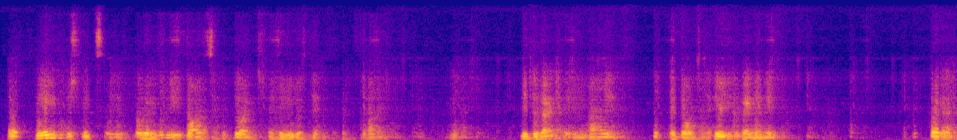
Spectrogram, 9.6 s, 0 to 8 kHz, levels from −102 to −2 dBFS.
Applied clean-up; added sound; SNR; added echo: neural mask model DeepFilterNet 3.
